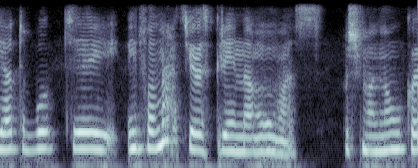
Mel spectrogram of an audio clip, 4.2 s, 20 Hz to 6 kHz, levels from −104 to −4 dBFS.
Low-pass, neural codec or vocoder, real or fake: 5.4 kHz; codec, 24 kHz, 1 kbps, SNAC; fake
